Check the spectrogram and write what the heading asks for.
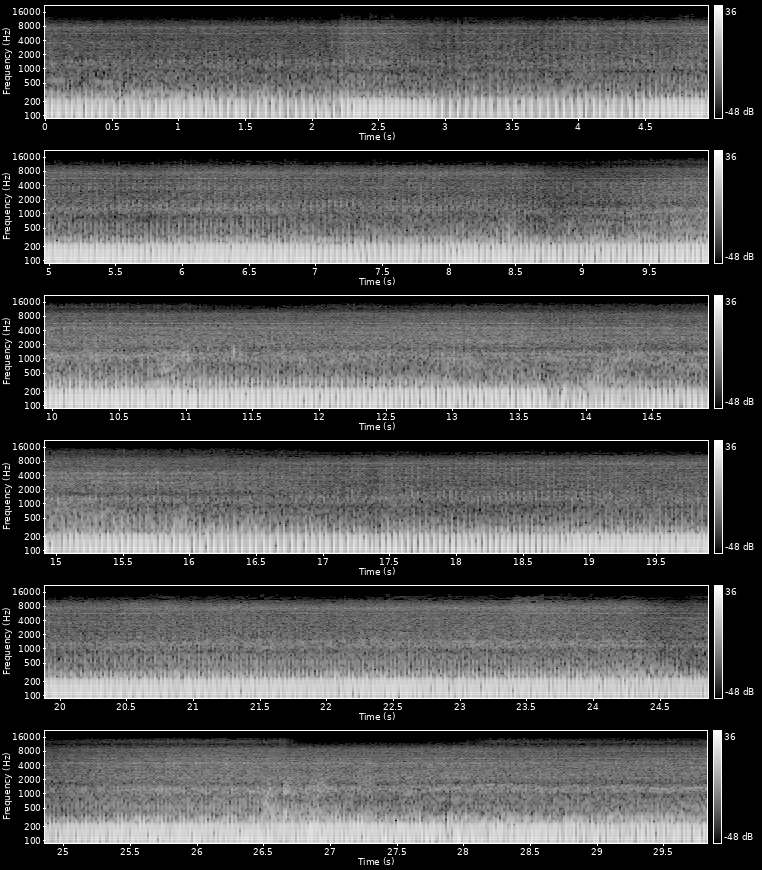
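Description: Motorcycle engine running at a steady cruise, its low note rising and falling slightly with the throttle.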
